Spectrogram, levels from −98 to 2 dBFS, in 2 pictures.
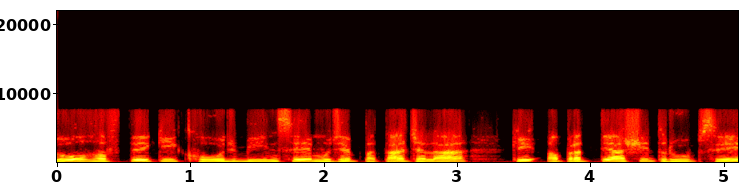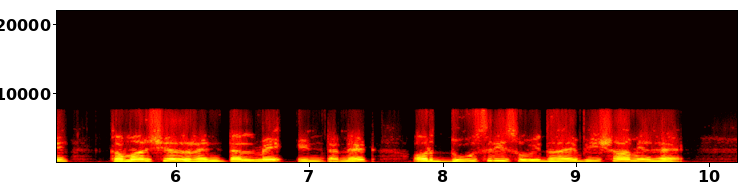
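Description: Throughout, the speech sounds breathy and grainy with nothing above 7.7 kHz, likely heavy Bluetooth LC3 compression at a low bitrate noise-filling the upper band.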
